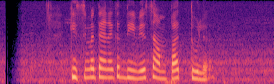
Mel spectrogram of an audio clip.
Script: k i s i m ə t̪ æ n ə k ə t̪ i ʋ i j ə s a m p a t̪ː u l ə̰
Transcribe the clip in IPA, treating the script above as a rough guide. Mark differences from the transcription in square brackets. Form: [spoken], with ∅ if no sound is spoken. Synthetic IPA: k i s i m ə t̪ æ n ə k ə [d̪] i ʋ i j ə s a m p a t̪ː u l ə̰

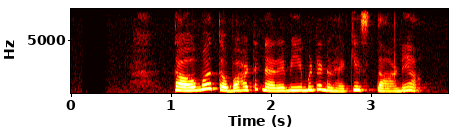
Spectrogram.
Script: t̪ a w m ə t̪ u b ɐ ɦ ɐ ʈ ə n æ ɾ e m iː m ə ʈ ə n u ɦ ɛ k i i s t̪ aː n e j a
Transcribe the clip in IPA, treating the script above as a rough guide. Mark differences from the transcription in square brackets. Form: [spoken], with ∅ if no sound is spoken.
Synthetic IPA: t̪ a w m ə t̪ [o] b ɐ ɦ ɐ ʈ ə n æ ɾ e m iː m ə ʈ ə n u ɦ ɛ k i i s t̪ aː n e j a

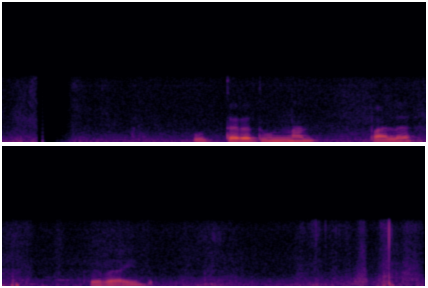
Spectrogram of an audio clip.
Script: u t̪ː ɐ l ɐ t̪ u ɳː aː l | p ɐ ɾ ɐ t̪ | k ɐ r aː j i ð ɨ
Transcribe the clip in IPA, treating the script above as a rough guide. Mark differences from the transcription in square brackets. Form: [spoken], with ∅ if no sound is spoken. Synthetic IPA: u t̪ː ɐ [ɾ] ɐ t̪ u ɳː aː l | p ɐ [l] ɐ [∅] | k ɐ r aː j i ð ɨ

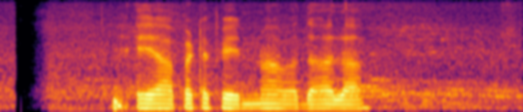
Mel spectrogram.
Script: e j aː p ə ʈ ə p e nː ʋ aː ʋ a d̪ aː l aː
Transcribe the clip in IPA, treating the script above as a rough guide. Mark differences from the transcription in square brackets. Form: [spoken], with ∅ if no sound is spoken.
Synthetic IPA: e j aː p ə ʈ ə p e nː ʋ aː ʋ a d̪ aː l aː

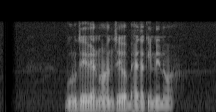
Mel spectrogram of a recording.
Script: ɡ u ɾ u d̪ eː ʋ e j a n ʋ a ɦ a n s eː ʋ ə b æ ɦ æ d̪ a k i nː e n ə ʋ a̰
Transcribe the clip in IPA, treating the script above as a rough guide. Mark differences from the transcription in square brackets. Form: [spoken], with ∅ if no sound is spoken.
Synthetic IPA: ɡ u ɾ u d̪ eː ʋ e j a n ʋ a ɦ a n s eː ʋ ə b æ ɦ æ d̪ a k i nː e n ə ʋ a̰

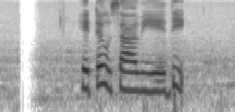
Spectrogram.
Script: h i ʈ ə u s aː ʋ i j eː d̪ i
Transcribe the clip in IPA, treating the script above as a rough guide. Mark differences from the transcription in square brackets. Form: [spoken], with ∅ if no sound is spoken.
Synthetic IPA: h [e] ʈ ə u s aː ʋ i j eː d̪ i

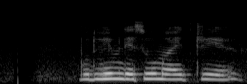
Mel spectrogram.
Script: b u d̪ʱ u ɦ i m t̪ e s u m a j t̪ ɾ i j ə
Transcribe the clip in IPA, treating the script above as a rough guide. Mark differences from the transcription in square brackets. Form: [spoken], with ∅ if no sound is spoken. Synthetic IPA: b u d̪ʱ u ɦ i m [d̪] e s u m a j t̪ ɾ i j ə

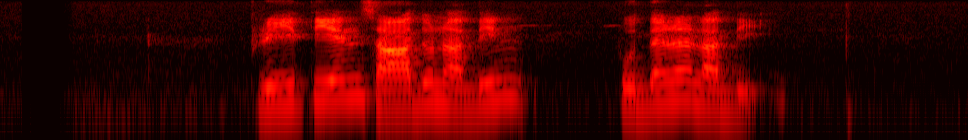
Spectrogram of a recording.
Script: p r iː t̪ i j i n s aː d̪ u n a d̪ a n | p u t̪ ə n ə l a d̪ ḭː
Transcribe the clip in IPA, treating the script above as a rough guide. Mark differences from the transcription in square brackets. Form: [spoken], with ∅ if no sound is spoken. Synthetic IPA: p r iː t̪ i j [e] n s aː d̪ u n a d̪ [i] n | p u [d̪] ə n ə l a d̪ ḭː

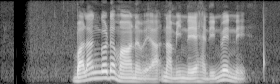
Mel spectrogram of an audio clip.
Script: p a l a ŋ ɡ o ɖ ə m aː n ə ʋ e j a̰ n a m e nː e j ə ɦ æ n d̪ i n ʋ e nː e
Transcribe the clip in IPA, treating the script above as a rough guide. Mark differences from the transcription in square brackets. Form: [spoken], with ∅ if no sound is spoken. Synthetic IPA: [b] a l a ŋ ɡ o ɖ ə m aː n ə ʋ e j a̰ n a m [i] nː e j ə ɦ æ n d̪ i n ʋ e nː e

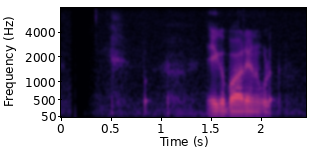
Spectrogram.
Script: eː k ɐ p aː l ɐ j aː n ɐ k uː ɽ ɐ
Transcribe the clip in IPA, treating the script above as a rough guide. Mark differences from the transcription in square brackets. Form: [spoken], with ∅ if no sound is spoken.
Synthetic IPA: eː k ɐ p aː [ɾ] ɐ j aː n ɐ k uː ɽ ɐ

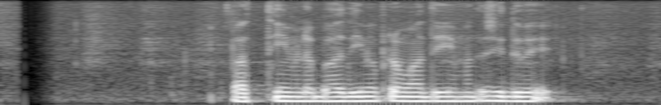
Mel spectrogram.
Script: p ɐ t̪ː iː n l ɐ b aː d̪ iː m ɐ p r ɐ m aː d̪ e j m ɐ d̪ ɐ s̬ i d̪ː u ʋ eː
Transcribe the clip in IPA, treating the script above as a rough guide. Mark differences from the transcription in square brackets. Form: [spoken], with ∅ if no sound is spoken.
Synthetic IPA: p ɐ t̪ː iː [m] l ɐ b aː d̪ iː m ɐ p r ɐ m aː d̪ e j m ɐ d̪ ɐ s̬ i [d̪] u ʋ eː

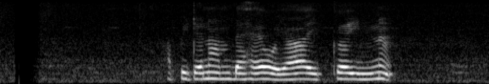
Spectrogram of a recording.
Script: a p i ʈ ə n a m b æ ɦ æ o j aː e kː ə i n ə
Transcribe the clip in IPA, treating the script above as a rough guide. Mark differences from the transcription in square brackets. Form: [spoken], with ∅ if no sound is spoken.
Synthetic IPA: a p i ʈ ə n a m b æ ɦ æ o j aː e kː ə i [nː] ə

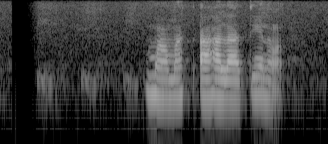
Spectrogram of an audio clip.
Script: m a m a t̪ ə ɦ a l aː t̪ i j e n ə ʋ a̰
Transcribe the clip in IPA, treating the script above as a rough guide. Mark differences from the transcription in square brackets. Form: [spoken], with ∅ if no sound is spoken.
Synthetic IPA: m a m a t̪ [a] ɦ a l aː t̪ i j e n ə ʋ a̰

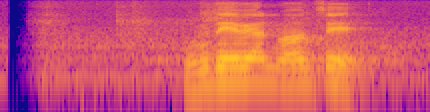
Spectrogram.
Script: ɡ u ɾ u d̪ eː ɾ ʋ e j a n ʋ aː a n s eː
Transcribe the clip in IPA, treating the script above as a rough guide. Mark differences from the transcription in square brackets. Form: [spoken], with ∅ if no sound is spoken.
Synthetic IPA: ɡ u ɾ u d̪ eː [∅] ʋ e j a n ʋ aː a n s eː

